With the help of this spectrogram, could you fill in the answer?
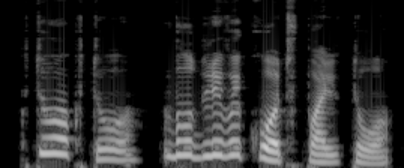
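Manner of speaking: loud indignant retort; spat out. Acted. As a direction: spit the words out. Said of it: "выплюнула Софи".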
